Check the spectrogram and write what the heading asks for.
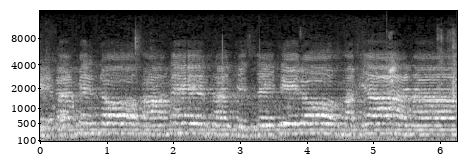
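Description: Background choral music: voices chanting long held notes that shift slowly in pitch.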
